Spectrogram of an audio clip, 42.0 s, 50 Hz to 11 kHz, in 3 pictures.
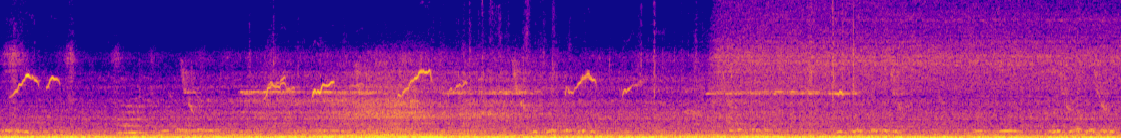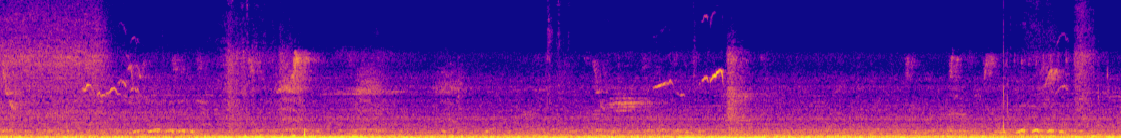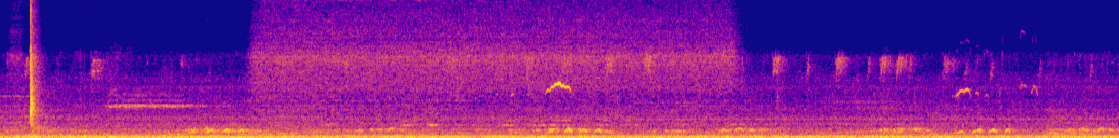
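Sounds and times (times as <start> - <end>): faint bird calls: 8.8 - 16.7, 29.4 - 42.0
sharp click: 28.4 - 28.6.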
